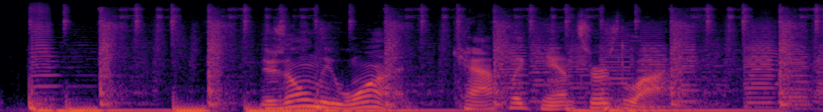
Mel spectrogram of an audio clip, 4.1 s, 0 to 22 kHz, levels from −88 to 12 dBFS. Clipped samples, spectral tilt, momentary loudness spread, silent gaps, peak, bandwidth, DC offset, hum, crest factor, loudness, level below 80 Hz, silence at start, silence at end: under 0.1%; -5 dB/octave; 8 LU; none; -16 dBFS; 19 kHz; under 0.1%; none; 16 dB; -33 LUFS; -36 dBFS; 0.15 s; 0 s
